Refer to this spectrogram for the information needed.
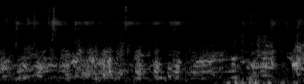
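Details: Black Kadaknath chickens on an organic farm in Cuttack, Odisha, India, a flock giving dense overlapping clucks and short mid-pitched calls with no pause, the chatter rising slightly toward the end.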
